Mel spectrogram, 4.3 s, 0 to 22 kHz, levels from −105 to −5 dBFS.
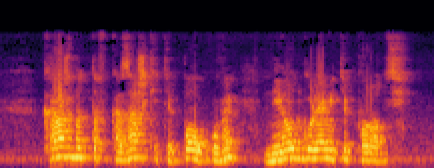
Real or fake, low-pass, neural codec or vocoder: real; 10.8 kHz; none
